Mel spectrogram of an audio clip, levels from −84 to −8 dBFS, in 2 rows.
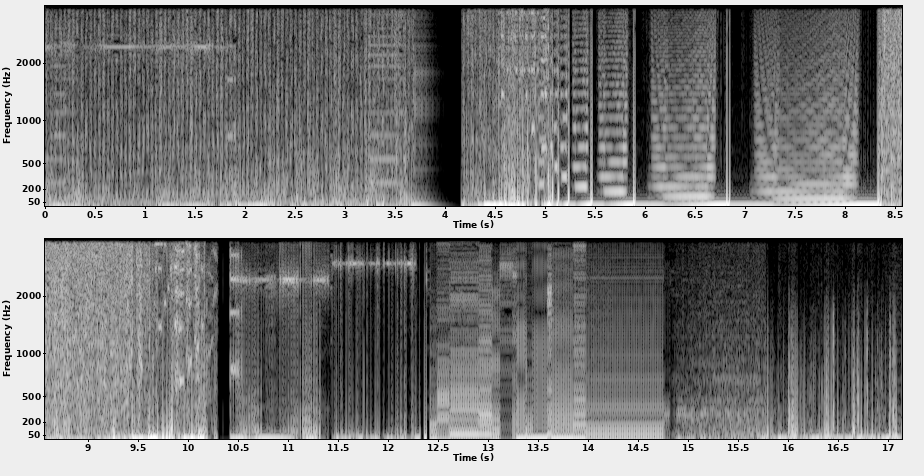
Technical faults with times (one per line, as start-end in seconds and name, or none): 3.70-4.18 call audio freeze
4.50-4.52 skip ahead
4.73-6.47 jitter buffer slow-down
9.34-12.44 jitter buffer speed-up
13.29-13.92 jitter buffer speed-up
14.97-16.08 jitter buffer speed-up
